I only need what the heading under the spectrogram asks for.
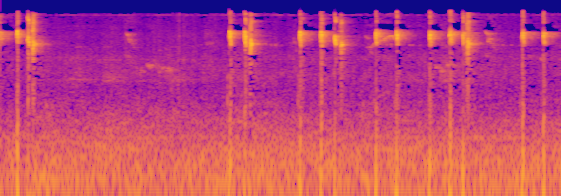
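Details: Sooty-headed bulbul with sharp, high chirping calls, a burst at the start, a pause, then steady pairs and trios of bright slurred notes to the end.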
